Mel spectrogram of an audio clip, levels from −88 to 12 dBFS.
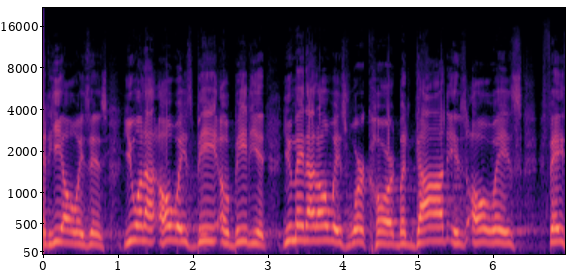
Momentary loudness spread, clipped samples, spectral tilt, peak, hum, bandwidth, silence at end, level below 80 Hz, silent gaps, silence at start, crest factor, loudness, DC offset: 7 LU; under 0.1%; -6.5 dB/octave; -6 dBFS; none; 10.5 kHz; 0 s; -64 dBFS; none; 0 s; 12 dB; -18 LUFS; under 0.1%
